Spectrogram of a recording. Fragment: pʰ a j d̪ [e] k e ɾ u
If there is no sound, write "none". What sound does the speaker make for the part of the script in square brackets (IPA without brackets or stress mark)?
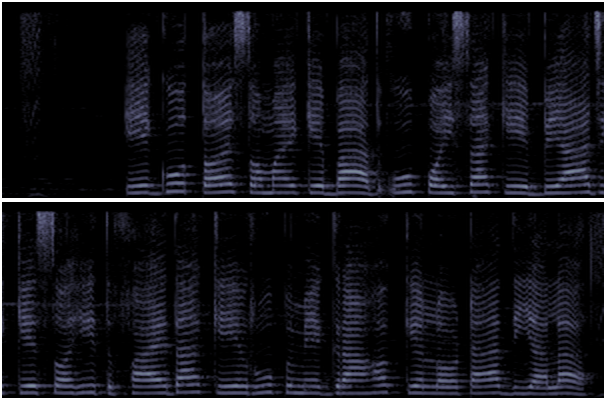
a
